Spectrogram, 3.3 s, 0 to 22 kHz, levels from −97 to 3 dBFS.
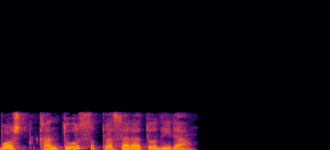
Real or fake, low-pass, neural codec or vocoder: real; 5.4 kHz; none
